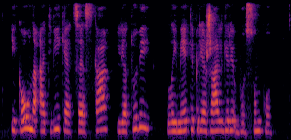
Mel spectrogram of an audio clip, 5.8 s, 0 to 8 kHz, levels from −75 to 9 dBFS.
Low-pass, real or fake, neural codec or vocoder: 7.2 kHz; real; none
